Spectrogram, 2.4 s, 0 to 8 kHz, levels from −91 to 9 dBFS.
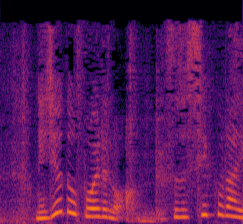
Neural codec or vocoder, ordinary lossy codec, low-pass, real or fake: codec, 16 kHz, 0.5 kbps, X-Codec, WavLM features, trained on Multilingual LibriSpeech; MP3, 32 kbps; 7.2 kHz; fake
